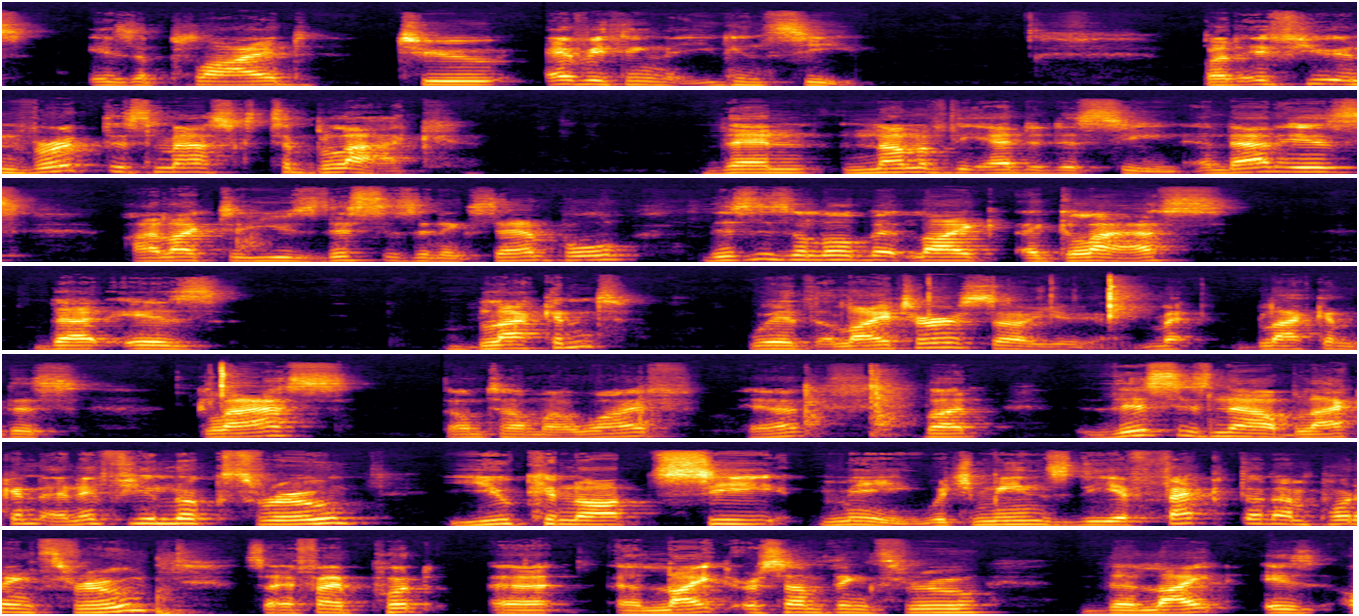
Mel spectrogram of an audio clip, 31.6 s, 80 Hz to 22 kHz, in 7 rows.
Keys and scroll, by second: 4.6 Right.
